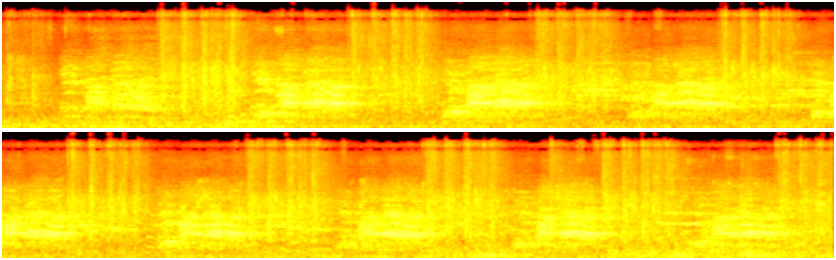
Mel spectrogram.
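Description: A group of young women chant loudly in unison, with echo.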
